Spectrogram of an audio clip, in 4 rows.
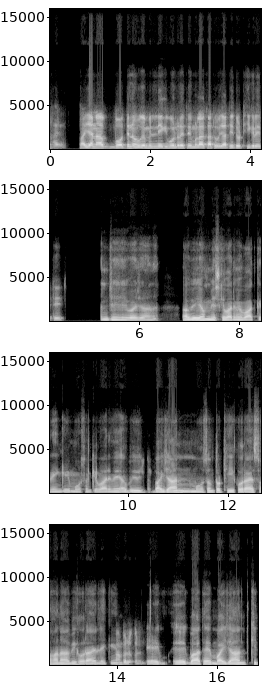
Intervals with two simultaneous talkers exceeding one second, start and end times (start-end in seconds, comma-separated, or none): none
